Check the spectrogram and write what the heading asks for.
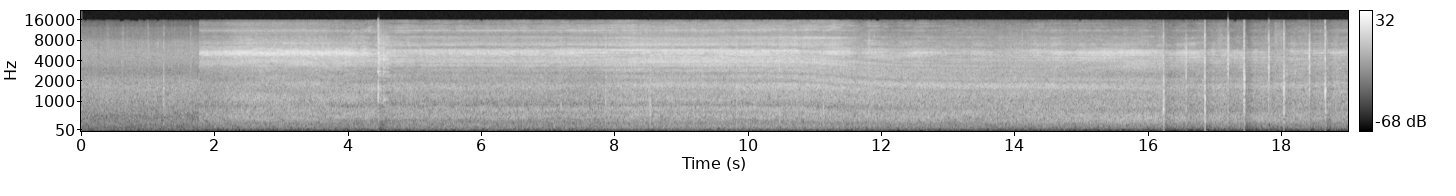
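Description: Portable gas-cylinder stove burner hissing steadily under a frying pan, starting about two seconds in, over the rush of a river. A run of sharp clicks near the end.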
